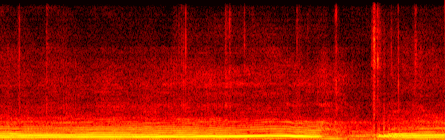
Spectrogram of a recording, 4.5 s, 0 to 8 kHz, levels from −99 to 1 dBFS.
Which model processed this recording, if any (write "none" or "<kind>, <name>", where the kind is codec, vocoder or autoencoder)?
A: codec, DAC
